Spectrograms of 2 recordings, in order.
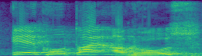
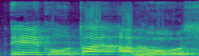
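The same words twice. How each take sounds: The two takes are said the same way.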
